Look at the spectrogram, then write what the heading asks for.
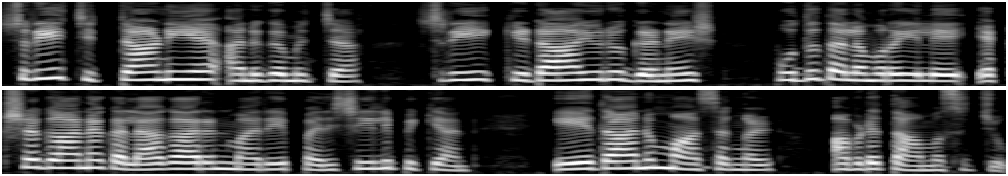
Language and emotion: Malayalam, neutral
